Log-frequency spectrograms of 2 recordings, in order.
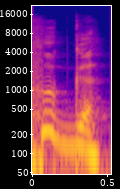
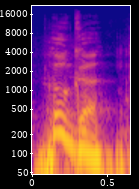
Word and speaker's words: hygge: Le mot, il s'écrit H-Y-G-G-E, mais il se prononce Hug. Hug. – H, mettons H-O-O-G-A, euh, mettons Hug.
